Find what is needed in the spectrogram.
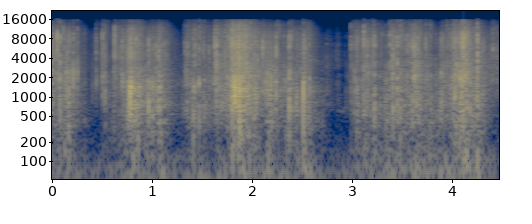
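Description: Clear plastic packaging crinkling in the hands: a packet of small bagged diamond-painting drills is handled in irregular rustling bursts, with a brief lull about three-quarters of the way through.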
